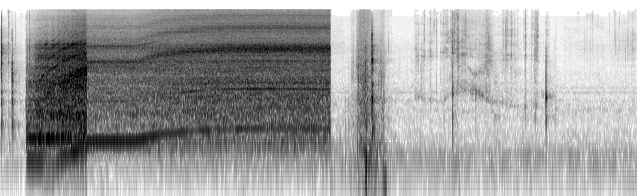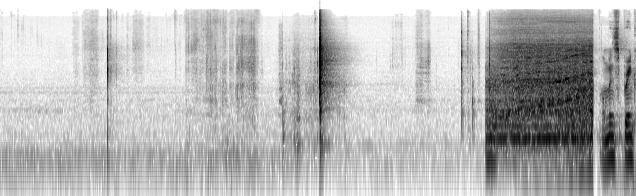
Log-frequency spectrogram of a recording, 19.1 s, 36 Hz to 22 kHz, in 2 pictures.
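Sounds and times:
ice cream maker motor humming: 0:00.4 - 0:05.0, 0:16.8 - 0:18.5.

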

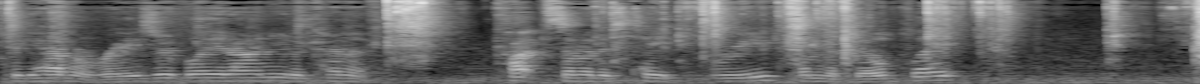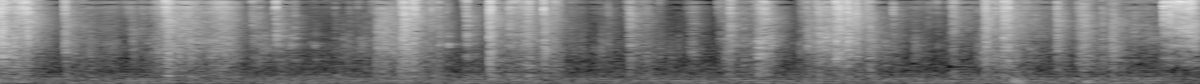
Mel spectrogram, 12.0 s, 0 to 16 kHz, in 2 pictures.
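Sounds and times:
packing tape tearing and crackling: 0:01.8 - 0:02.3, 0:02.9 - 0:12.0.

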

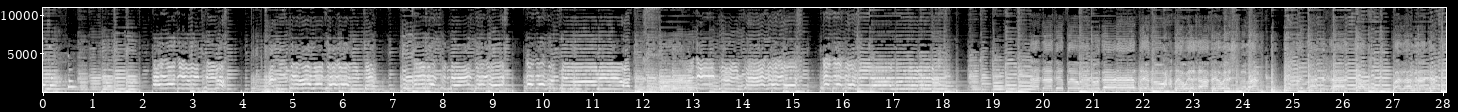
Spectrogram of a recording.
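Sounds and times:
person singing: 0:00.0 - 0:01.2, 0:02.2 - 0:18.3, 0:19.3 - 0:28.0
violin melody: 0:00.0 - 0:21.8.

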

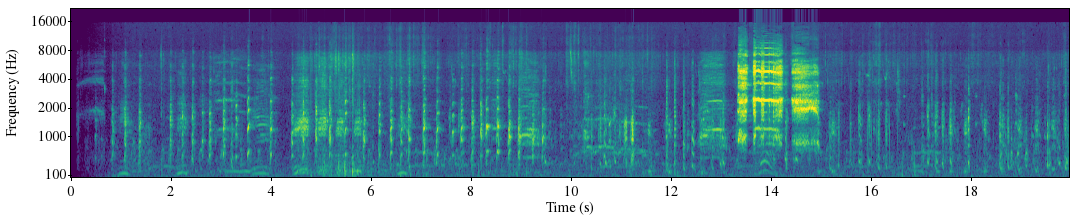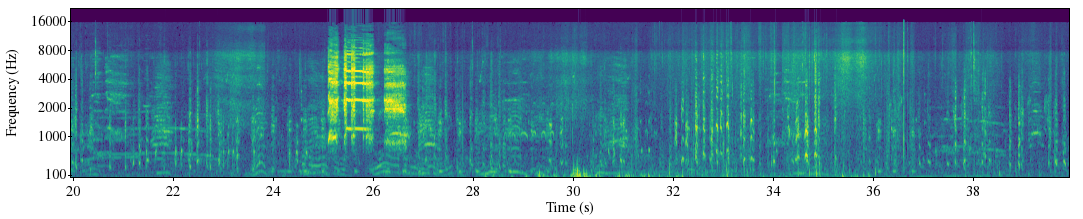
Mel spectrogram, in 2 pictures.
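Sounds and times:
chickens clucking and chattering: 0:00.1 - 0:39.9
rooster crowing: 0:13.3 - 0:15.0, 0:25.1 - 0:26.8.

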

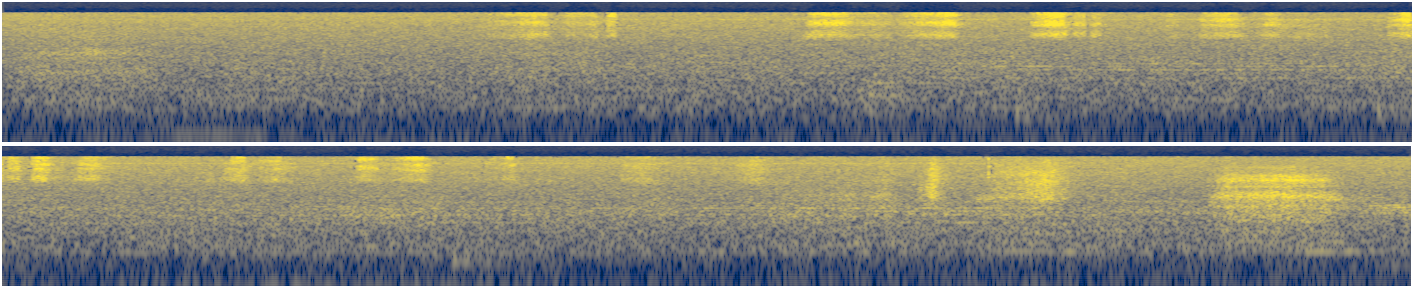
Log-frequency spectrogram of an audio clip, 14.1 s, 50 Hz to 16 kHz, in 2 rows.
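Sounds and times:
felt-tip marker scratching on paper: 0:04.0 - 0:07.6, 0:08.2 - 0:10.9.

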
